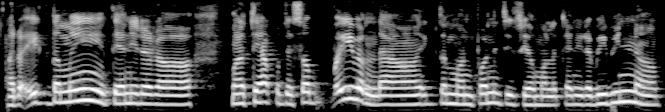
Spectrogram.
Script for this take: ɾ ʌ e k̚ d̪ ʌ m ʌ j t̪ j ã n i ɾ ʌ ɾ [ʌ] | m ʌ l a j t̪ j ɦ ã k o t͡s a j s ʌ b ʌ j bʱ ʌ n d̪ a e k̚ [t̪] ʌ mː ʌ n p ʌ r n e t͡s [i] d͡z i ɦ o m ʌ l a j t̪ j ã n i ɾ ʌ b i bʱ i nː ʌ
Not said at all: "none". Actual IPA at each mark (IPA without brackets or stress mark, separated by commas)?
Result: ʌ, d̪, i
